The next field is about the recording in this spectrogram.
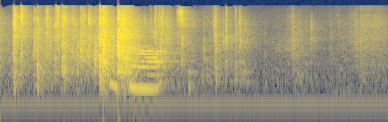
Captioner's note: plastic packaging tearing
